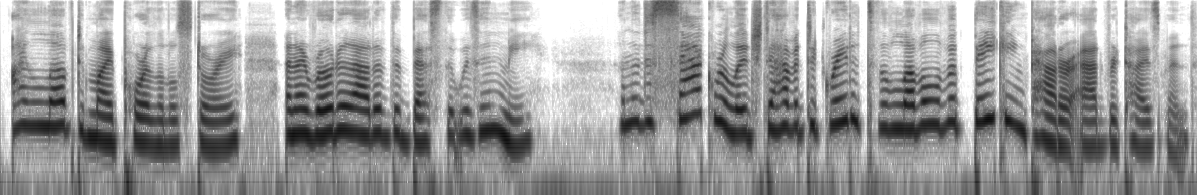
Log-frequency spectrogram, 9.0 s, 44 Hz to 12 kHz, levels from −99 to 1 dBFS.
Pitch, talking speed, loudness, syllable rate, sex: 265 Hz, 225 wpm, -17 LUFS, 6.5 syllables/s, female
